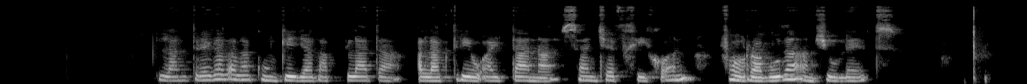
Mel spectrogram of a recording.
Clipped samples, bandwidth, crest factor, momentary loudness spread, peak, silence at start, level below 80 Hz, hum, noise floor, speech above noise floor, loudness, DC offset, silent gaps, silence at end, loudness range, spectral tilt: under 0.1%; 16.5 kHz; 20 dB; 11 LU; -4 dBFS; 1.6 s; -70 dBFS; none; -86 dBFS; 65 dB; -22 LUFS; under 0.1%; none; 0.5 s; 3 LU; -5.5 dB/octave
